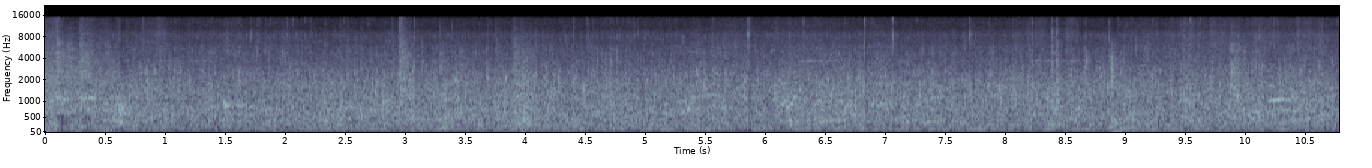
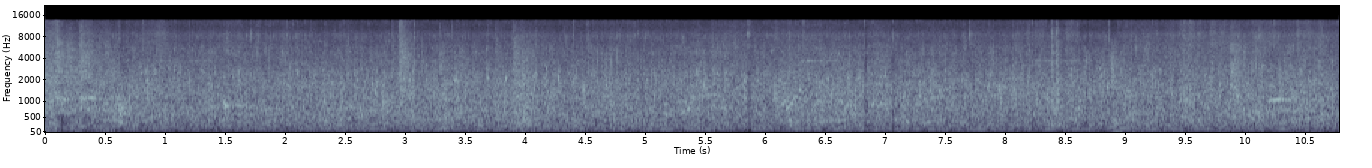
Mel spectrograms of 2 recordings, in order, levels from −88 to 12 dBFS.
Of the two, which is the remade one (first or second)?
second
